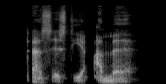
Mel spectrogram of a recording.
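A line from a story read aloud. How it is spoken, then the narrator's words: Murmur. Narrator (German): murmelte Gardunia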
